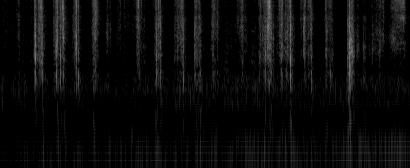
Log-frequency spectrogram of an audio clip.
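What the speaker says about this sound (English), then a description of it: "I'm getting that I need to pull some more of these cards for you" Oracle cards being shuffled and drawn from the deck, a run of crisp, rapid riffling bursts close up that come in quick uneven clusters over a soft background hiss, with no voices.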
